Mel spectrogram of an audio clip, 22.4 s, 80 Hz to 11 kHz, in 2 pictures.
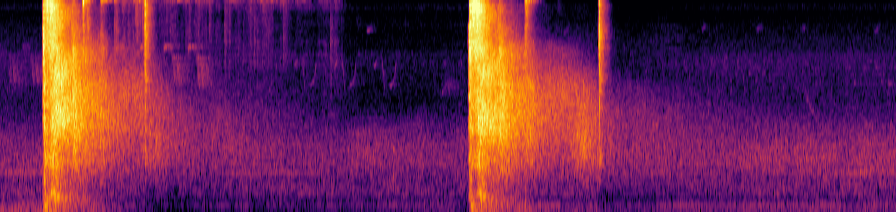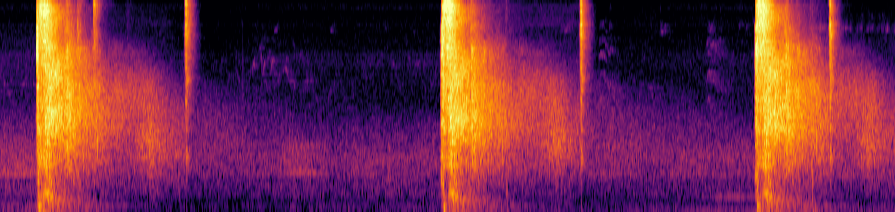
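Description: A .223 rifle fires at long-range targets out to a mile: five loud, sharp shots spaced several seconds apart, each followed by a long, echoing decay and faint distant impact clicks.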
